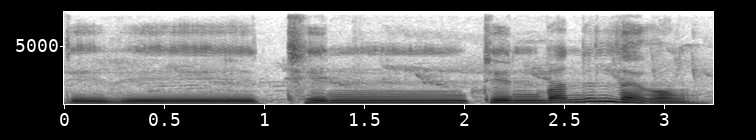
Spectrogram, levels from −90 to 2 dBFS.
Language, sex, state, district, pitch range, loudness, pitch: Chakma, male, Tripura, Dhalai, 120-170 Hz, -13 LUFS, 160 Hz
